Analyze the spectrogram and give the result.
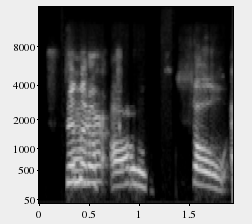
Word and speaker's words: Summer of Soul: Gente, é Summer of Souls, desculpa, falei errado. – Summer of Soul, é, de alma, é.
